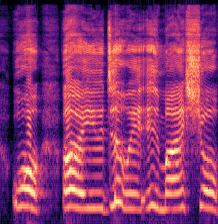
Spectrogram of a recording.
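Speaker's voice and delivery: put-on ogre voice. Rereading the broker's line on request: Shrek voice. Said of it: "I imagine it in, like, the Shrek voice".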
